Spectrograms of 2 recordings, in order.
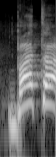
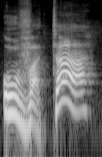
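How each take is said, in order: First: "bata" drawn out as BAA-ta; stress on first syllable. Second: "uvata" pitched up, u-va-TA; higher-pitched "uvata" with the last syllable stressed. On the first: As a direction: lean slowly on the "ba" of "bata". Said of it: "the word will be pronounced differently". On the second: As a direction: throw the accent onto the final "ta" of "uvata". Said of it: "But if I say in biblical Hebrew". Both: Shown as a demonstration.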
